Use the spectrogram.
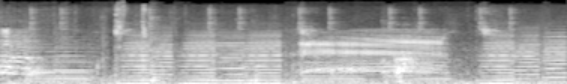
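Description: Goats bleating in a market setting ahead of Bakra Eid, several harmonic calls close by and overlapping in irregular bursts, one long drawn-out bleat in the middle, with a steady background din.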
